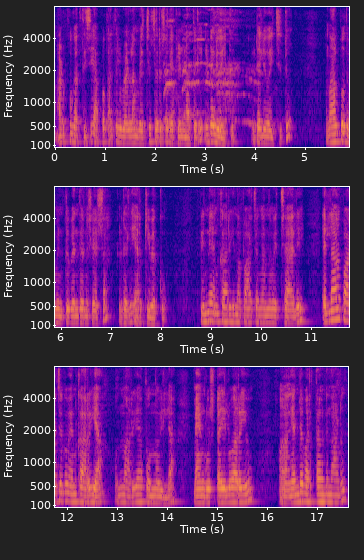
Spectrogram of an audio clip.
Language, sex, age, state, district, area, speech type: Malayalam, female, 45-60, Kerala, Kasaragod, rural, spontaneous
